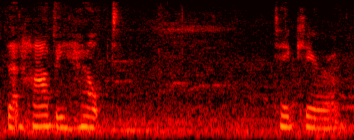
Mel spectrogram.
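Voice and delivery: ordinary talk, nothing marked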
